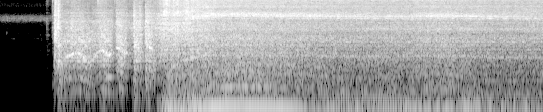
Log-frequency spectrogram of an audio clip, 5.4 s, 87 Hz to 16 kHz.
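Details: LS V8 truck with a big cam, after the throttle body blade was drilled to add idle air and cure surging and bucking: it cranks, catches and settles into a steady, healthier lumpy idle with no surging or hunting.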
